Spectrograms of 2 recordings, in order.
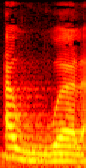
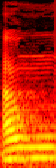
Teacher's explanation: kalau ada wawu di tasydid ya dihentakan biar enggak keluar gunahnya · Shown in: first take · Awwala bukan au enggak dimaksud hidung ya.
